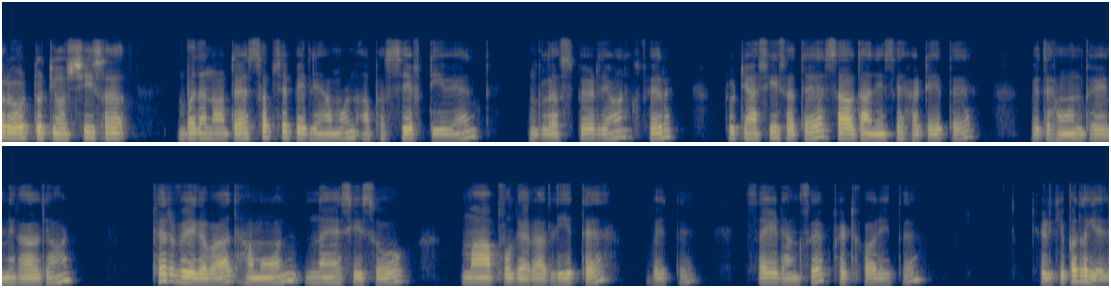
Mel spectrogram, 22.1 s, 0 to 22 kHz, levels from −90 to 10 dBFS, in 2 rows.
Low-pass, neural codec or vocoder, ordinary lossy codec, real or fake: 7.2 kHz; none; none; real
